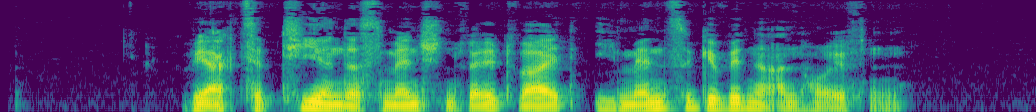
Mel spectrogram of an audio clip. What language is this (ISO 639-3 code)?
deu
